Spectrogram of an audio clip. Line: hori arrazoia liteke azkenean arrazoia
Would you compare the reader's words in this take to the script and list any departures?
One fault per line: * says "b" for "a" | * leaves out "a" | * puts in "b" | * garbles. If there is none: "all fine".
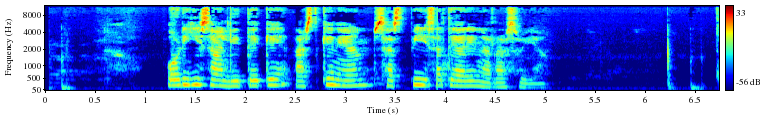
* says "izan" for "arrazoia"
* puts in "zazpi izatearen"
